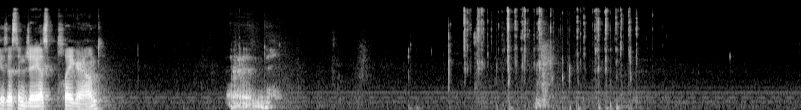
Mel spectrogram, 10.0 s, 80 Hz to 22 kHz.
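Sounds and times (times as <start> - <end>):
laptop keyboard keystrokes: 5.6 - 8.2.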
